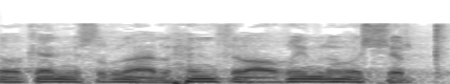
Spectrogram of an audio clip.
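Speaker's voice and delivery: ordinary talk, nothing marked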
